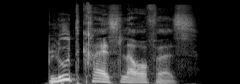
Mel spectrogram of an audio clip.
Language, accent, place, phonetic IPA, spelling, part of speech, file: German, Germany, Berlin, [ˈbluːtkʁaɪ̯sˌlaʊ̯fəs], Blutkreislaufes, noun, De-Blutkreislaufes.ogg
- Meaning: genitive singular of Blutkreislauf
